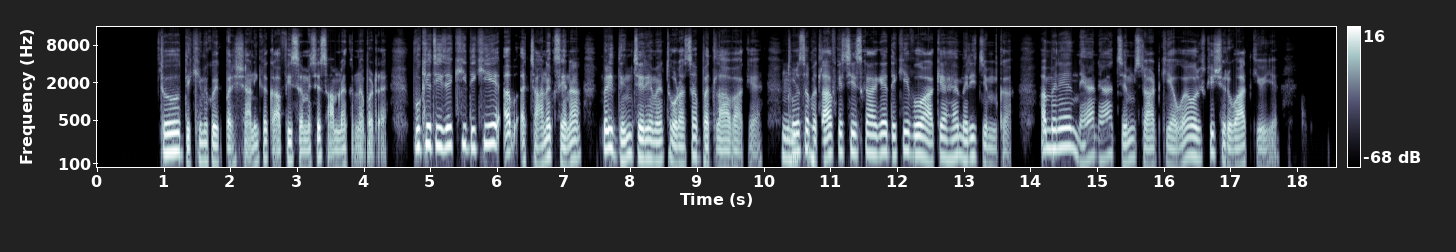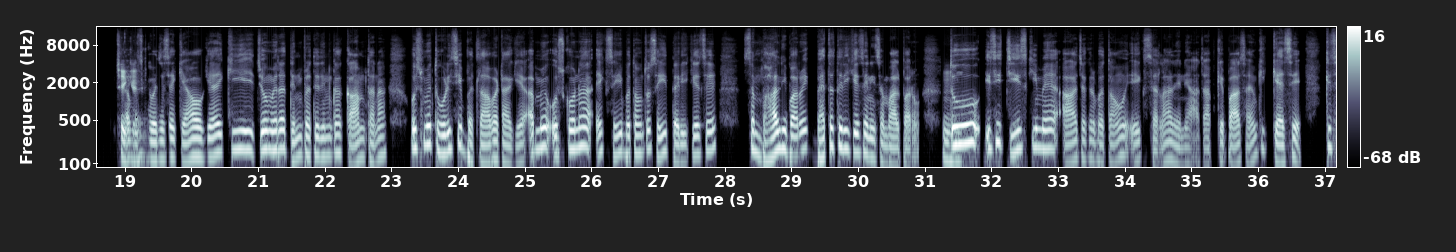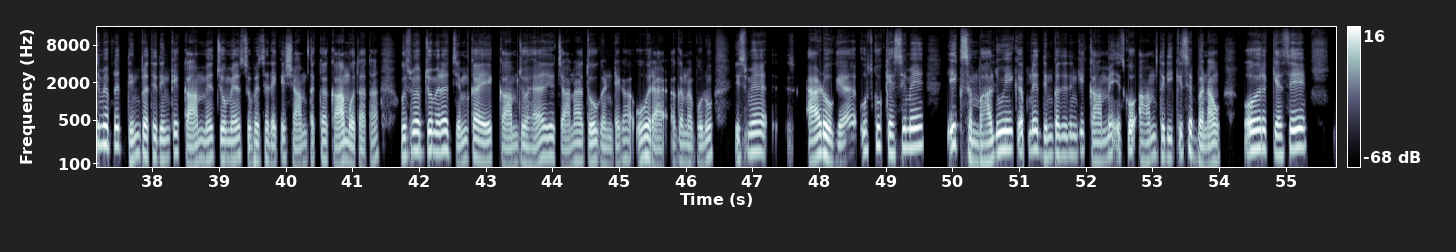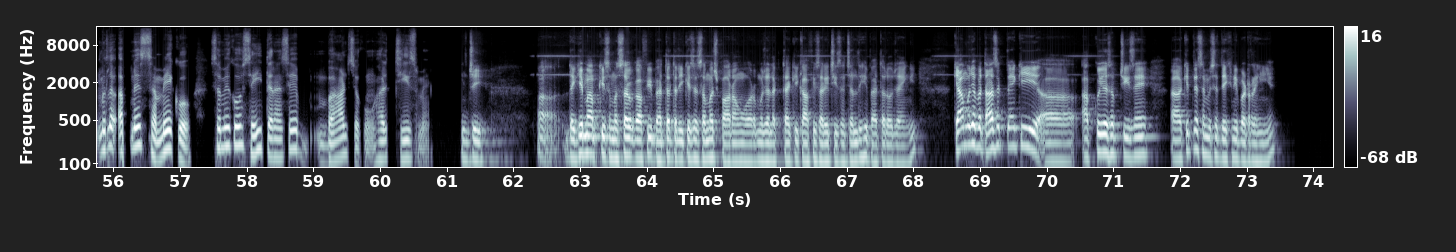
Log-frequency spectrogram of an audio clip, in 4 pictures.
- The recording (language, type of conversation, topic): Hindi, advice, दिनचर्या में अचानक बदलाव को बेहतर तरीके से कैसे संभालूँ?
- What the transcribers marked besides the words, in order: other background noise; other noise; tapping; in English: "स्टार्ट"; in English: "एड"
